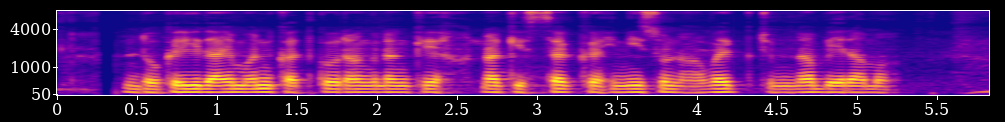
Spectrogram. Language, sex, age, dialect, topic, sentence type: Chhattisgarhi, male, 18-24, Central, agriculture, statement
